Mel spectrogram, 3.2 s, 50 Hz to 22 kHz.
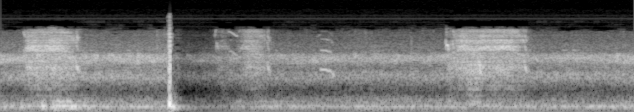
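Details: Owl at the nest with a newly hatched chick, 8:32 pm on 18 April 2019; harsh broadband hissing bursts, one near the start and another near the end, separated by a sharp click, over steady background hum.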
